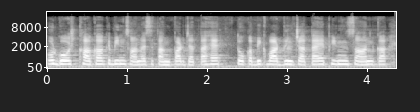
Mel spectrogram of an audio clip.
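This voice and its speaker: A Pakistani mother in her thirties chats through a casual, separately recorded voice-over for her home cooking and daily-routine vlog, rambling and using "na" a lot. Her voice is medium-pitched, flat and brisk, with faint music behind it.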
